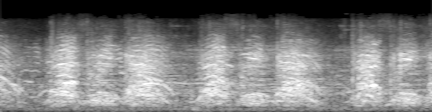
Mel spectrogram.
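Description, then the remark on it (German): A crowd of hundreds of thousands celebrating Barack Obama's election victory as US president roars and cheers in repeated swelling waves, many voices shouting together loudly and continuously with no single speaker standing out. “Hunderttausende Menschen feierten den Wahlsieg des demokratischen Senators aus Illinois.”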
